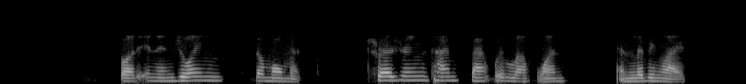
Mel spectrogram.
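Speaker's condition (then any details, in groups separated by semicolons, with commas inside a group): Cerebral palsy; past challenges speaking up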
